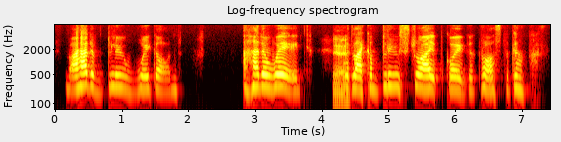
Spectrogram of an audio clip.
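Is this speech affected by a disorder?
Yes: cerebral palsy; all four limbs.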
